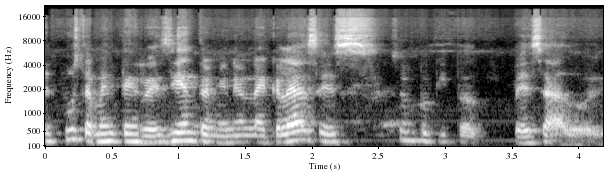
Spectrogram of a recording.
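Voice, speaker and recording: A woman speaks with a fairly high pitch. Her pace is moderate and her pitch variation ordinary. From Ecuador, rural Zamora province. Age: 30s. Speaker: recovering addict guest, university student. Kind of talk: personal testimony interview.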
